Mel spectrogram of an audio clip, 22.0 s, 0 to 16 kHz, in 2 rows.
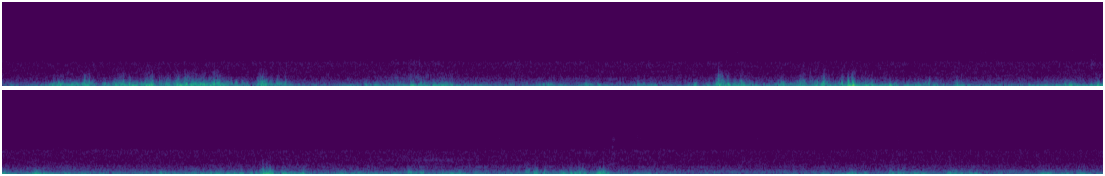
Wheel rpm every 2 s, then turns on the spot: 0, 0, 0, 0, 0, 0, 0, 0, 0, 0, 0.
none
